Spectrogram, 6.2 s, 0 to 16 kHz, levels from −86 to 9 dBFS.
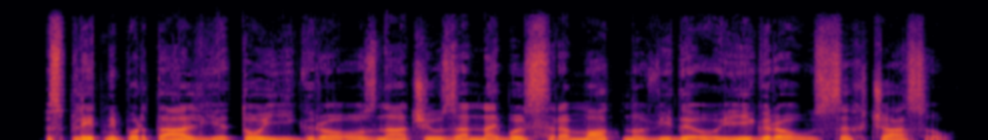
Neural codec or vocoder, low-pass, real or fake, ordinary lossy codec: none; 14.4 kHz; real; AAC, 64 kbps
